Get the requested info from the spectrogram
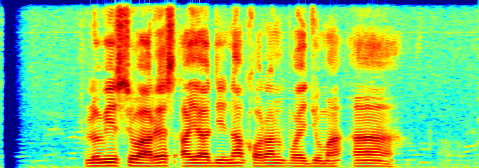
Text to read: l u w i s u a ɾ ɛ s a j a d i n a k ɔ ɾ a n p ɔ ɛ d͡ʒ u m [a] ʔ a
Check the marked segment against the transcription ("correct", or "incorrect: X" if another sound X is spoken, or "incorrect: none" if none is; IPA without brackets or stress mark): correct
